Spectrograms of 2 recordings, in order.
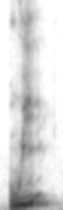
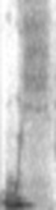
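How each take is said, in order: First: Said in the usual way. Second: "oui" ending in a voiceless palatal hiss; oui with ich-sound. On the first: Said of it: "on peut dire oui". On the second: Shown as a demonstration. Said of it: "ce son-là, le hi".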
